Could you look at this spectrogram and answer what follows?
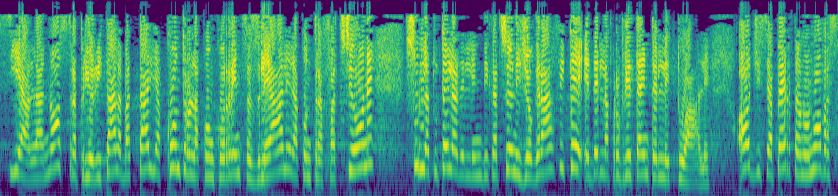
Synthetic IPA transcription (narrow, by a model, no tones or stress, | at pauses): siːalanɔst̪ɾapɾioɾit̪alabat̪ːaʎːakont̪ɾolakoŋkorːɛnt̪sazleaːleːlakont̪ɾafːat̪sːjoːnesulːat̪ut̪ɛːlad̪elːeind̪ikat̪sːjoːnid͡ʒeoɡɾaːfikeʔed̪ːelːapɾopɾjet̪aint̪elːet̪ːuaːle | ɔd͡ʒːisiapɛrt̪aunanwɔːvas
